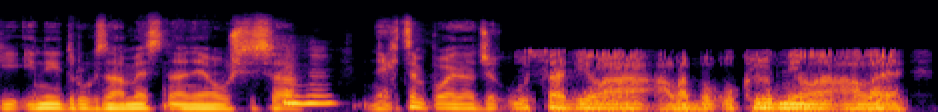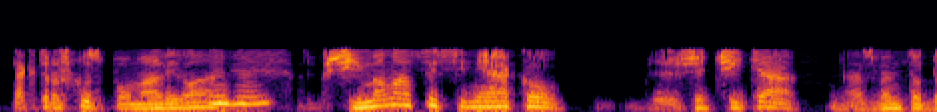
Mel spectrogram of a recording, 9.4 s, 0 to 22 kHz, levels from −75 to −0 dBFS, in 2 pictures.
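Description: At 2.50 s the speech changes abruptly and stays that way until the end. This is an adaptive stream at a lower bitrate. The connection slowed, and the player moved to a lower-quality version of the stream without leaving a gap. From that point nothing is heard above 4.2 kHz, so the speech loses its treble and sounds muffled. The coding artefacts grow more obvious. The change fits a switch from about 64 kbit/s Opus to about 8 kbit/s.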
